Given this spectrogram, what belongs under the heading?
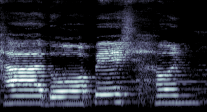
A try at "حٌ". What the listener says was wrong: تم ہر بار غلطی کرتے ہو اخفاء کی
